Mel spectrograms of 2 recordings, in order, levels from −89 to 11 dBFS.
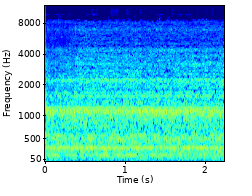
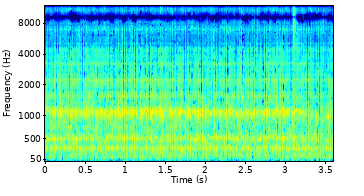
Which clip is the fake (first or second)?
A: second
